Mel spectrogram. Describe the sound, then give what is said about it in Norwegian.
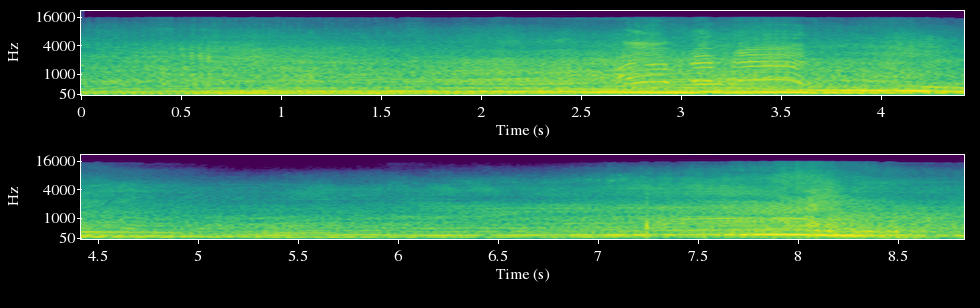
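Cars roar past at high speed in a race, their engine whine rising and falling as each one passes, loud, with the rush of several vehicles overlapping over a steady rumble. “Bilene passerer i en utrolig hastighet, og Preple forsøker å kappkjøre med Per og de andre gutta som er kjørt før, men han eh, klarer ikke å ta dem igjen.”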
